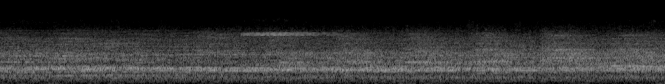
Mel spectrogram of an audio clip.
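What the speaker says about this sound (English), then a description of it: "Crowd is loud." A crowd at a women's college volleyball match between Oakland City University and Brescia University makes a steady, noisy roar, with a whistle sounding briefly partway through.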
